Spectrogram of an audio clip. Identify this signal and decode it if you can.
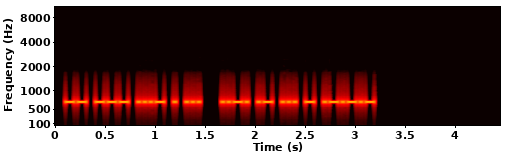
Morse code, heard as a keyed tone, about 40 wpm, 700 Hz. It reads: MOVES FAST.
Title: Easy Phrases 40wpm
